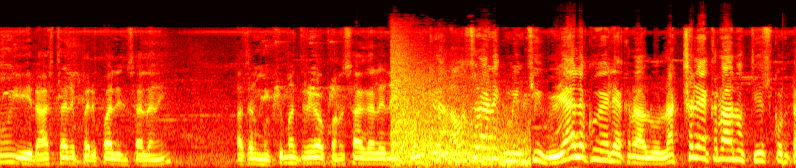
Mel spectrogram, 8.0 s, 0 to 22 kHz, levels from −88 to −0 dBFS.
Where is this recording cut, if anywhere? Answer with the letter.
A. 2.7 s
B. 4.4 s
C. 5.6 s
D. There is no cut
B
